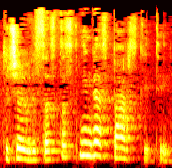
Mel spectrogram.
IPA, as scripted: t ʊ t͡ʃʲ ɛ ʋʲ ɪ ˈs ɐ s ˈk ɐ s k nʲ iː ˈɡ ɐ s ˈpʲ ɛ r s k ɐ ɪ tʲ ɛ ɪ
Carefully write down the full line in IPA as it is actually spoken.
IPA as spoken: t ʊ t͡ʃʲ ɛ ʋʲ ɪ ˈs ɐ s ˈt ɐ s k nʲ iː ˈɡ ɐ s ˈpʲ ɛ r s k ɐ ɪ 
